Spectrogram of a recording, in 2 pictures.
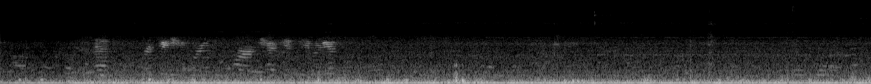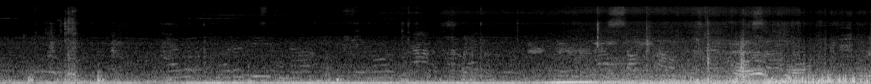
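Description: Safari ride truck's engine running under way, a steady low rumble that grows louder about ten seconds in and again near the end as the engine note rises.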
